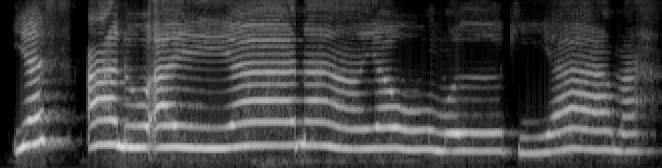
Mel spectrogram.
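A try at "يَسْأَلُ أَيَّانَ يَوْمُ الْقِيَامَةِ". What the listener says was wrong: Pada ayat 6, nanya pendek nak ya. Pada ayat 6, nanya pendek karena setelah harokat fathah tidak ada alif. Setelah harokat fathah, kalau nggak ada alif berarti huruf hijaiyah itu pendek gitu.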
